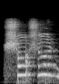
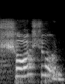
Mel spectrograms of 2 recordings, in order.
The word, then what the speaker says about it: শ্বসন: করে ভালোই করেছি শোষণ অনেকে শসনকে কিন্তু শোষণ বলে। শোষণ কিন্তু না। ঠিক আছে? শোষণ মানে এবজর্পশন। ওটা কিন্তু আলাদা জিনিস। কোন জিনিসকে শোষণ করে নি। আর শ্বসন শ্বসন মানে রেসপিরেশন। দুটো কিন্তু আলাদা উচ্চারণ।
